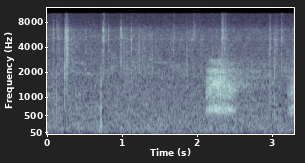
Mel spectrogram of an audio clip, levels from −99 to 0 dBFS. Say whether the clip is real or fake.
fake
